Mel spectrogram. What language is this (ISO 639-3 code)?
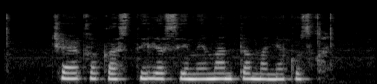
qxu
